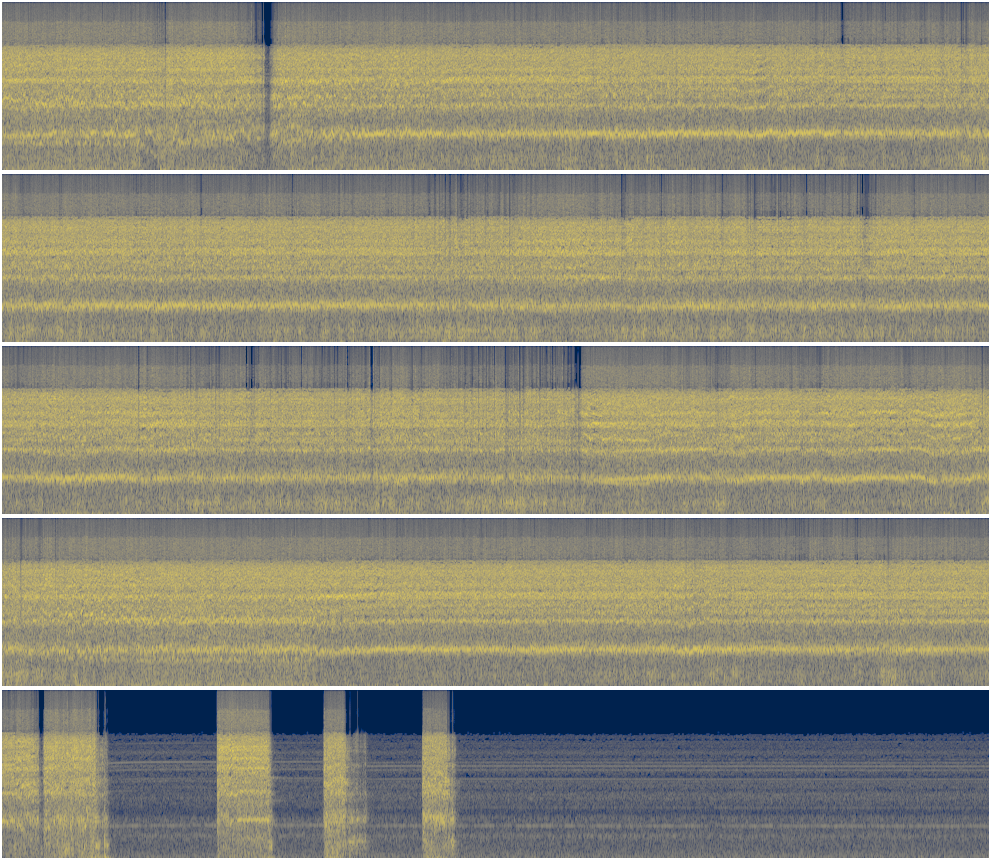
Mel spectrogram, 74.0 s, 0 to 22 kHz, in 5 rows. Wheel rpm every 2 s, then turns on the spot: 200, 130, 150, 220, 230, 230, 240, 230, 230, 230, 240, 220, 220, 230, 230, 220, 230, 230, 240, 220, 220, 230, 210, 200, 200, 230, 240, 230, 230, 200, 70, 80, 30, 10, 0, 0, 0.
none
